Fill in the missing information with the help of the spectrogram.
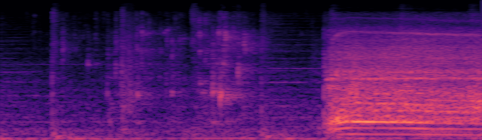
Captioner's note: water trickling; blender whirring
